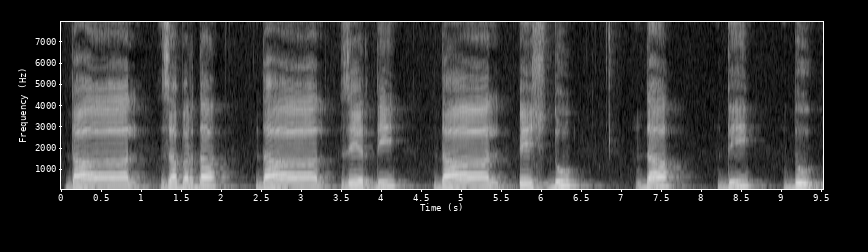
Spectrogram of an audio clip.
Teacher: یہ تین حروف ہیں، ان کا ایک ہی مخرج ہے، تا، دال اور تا. زبان کی نوک اور اوپر کے دانتوں کی جڑ سے یہ ادا ہوگا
